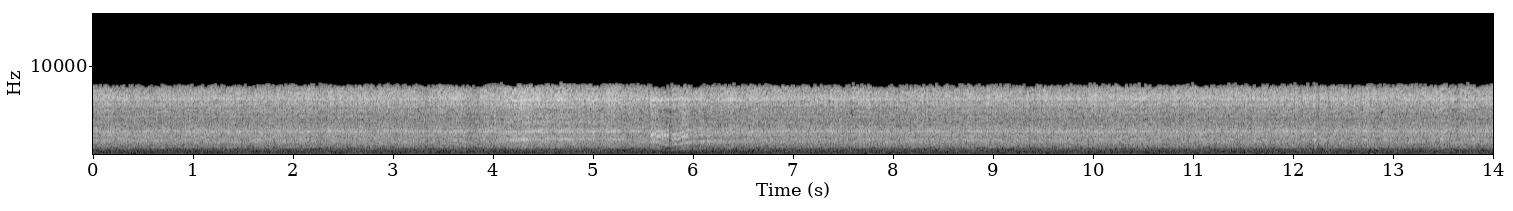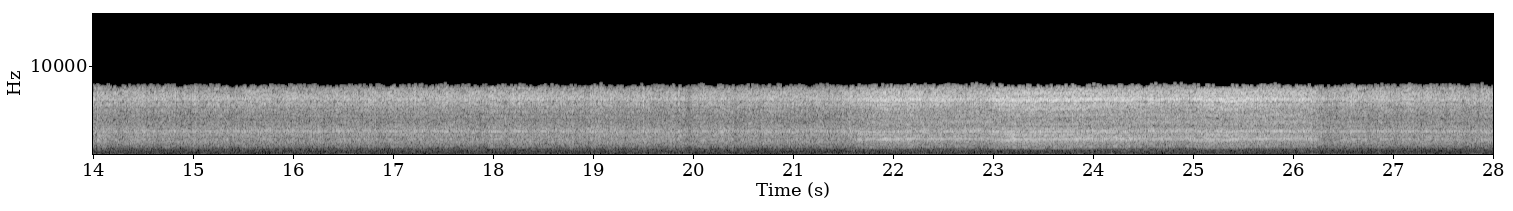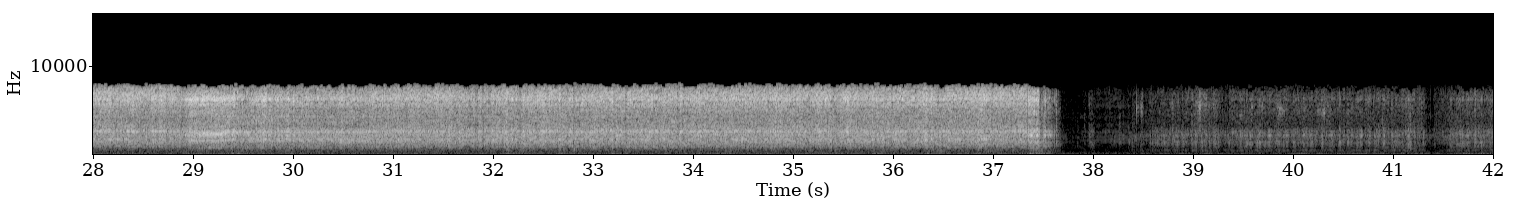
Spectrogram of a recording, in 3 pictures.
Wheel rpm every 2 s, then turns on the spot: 230, 230, 220, 220, 230, 240, 230, 230, 240, 230, 230, 220, 230, 230, 230, 230, 230, 230, 200, 30, 20.
38-42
